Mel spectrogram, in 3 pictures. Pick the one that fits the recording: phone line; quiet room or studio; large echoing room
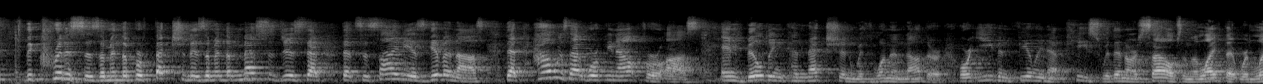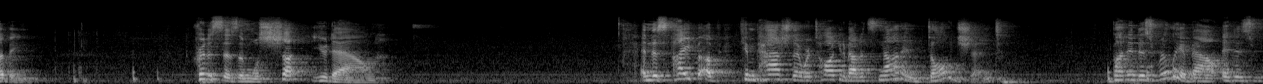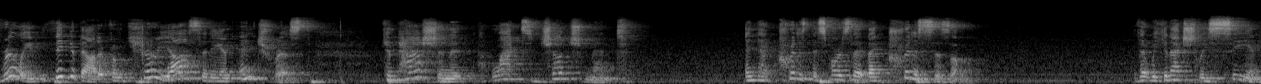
large echoing room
